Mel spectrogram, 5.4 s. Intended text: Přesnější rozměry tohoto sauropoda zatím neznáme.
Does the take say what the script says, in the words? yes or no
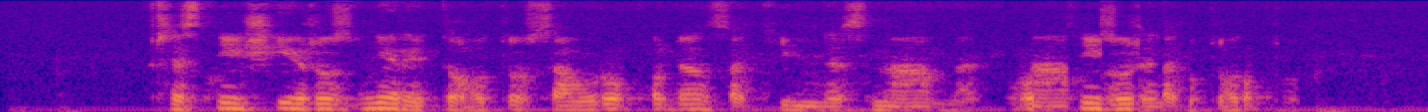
no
